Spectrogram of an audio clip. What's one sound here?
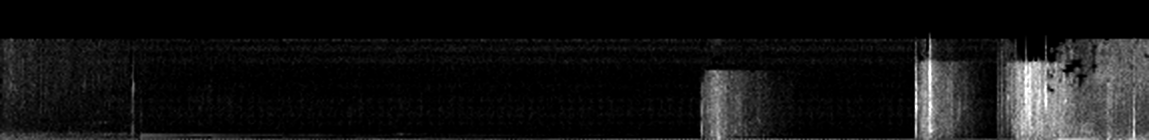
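A game menu clicks as options are chosen.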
